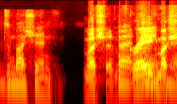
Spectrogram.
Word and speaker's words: Mushen: Yeah, it's Mushen. Mushen. But Greg any Mushen.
